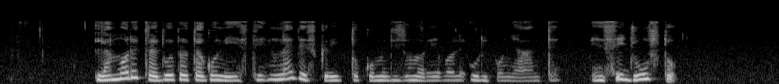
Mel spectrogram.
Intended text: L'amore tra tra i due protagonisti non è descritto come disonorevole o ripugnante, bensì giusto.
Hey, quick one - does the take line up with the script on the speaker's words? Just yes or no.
no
